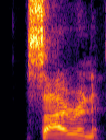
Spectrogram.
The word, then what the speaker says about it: Syron: So Siren, S-Y-R-O-N, but pronounced like siren, like on the cop cars kind of thing, right? – Yeah, that's right.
